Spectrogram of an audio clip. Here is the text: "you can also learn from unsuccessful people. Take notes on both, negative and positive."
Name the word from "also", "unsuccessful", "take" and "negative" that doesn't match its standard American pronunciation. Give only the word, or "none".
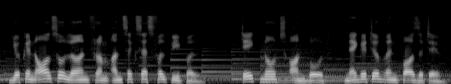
none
